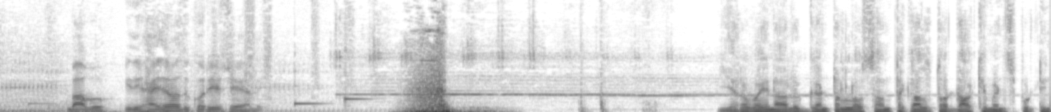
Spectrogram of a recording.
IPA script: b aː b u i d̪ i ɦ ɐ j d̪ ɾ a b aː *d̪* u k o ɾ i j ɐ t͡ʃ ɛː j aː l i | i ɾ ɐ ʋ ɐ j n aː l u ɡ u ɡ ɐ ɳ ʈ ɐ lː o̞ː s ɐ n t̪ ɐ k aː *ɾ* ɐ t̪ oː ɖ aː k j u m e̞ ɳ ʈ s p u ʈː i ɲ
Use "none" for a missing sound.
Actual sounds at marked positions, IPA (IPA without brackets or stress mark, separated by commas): d̪, l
